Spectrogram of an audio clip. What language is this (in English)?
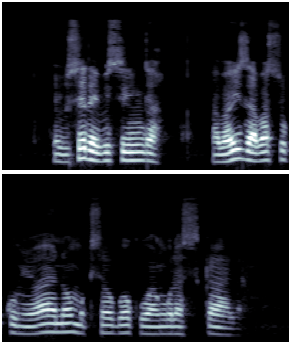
Ganda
